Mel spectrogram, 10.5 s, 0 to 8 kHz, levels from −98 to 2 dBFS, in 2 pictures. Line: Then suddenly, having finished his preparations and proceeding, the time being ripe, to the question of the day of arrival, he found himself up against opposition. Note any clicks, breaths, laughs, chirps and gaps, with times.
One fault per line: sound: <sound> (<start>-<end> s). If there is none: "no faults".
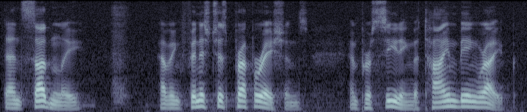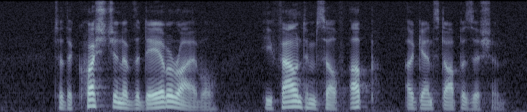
sound: sniff (1.1-1.4 s)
